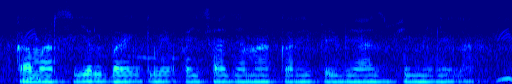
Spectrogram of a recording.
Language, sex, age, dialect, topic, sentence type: Bhojpuri, female, 31-35, Western, banking, statement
